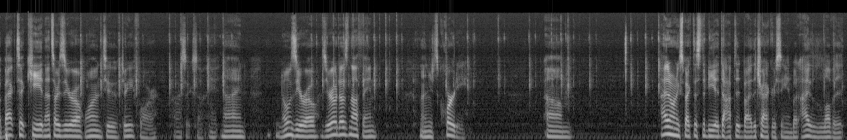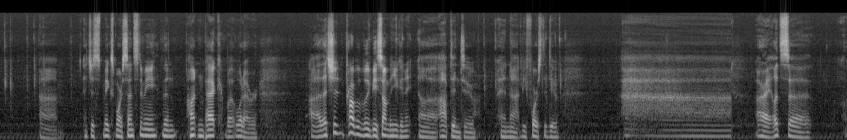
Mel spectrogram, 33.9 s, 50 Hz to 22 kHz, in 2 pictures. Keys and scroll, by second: 1.5-4.9 typing, 6.1 0, 6.3 0, 6.7 0, 8.5-13.6 typing, 14.8 Up, 15.0 Up, 15.0-15.8 typing, 16.5 shift+Tab, 16.9 shift+Tab, 17.5 Down, 18.3 Down, 26.7 Up, 26.7 shift+Tab, 27.2 Down, 28.0 Up.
